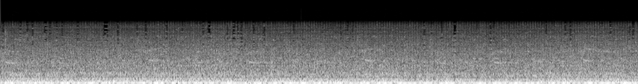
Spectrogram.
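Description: A tank's heavy engine drones steadily as it moves forward in a Battlefield game, a constant low rumble with no letup and no other sounds rising above it.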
